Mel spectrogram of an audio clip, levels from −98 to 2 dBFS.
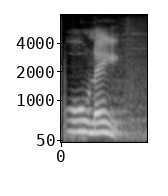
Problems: none marked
